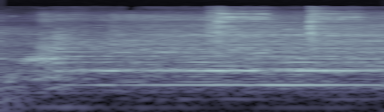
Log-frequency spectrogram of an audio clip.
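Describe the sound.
A helium liquefier machine starting up in a university physics lab gives a loud, steady mechanical drone with strong sustained hum tones running through it. The sound stays level and unbroken for the whole stretch.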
